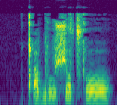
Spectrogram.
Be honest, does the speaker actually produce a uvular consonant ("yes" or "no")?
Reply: yes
